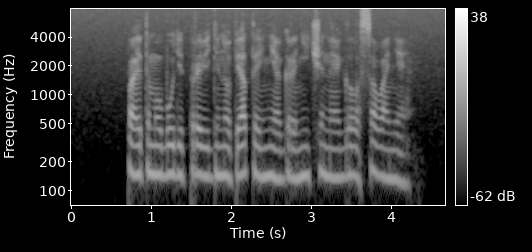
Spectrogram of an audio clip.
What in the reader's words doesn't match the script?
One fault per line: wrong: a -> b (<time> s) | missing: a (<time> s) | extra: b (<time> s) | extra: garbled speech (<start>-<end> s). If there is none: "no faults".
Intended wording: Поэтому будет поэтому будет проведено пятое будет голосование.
missing: поэтому будет (1.5 s)
wrong: будет -> неограниченное (2.4 s)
